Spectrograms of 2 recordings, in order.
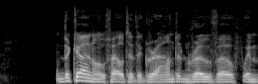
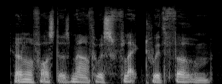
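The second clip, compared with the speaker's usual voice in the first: usual speaking voice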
